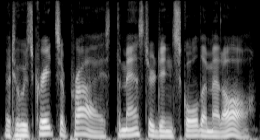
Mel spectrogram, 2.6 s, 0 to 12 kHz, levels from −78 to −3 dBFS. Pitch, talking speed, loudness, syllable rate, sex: 115 Hz, 255 wpm, -16 LUFS, 5.9 syllables/s, male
